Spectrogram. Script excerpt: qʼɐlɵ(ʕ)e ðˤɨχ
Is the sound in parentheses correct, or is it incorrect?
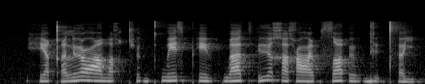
correct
